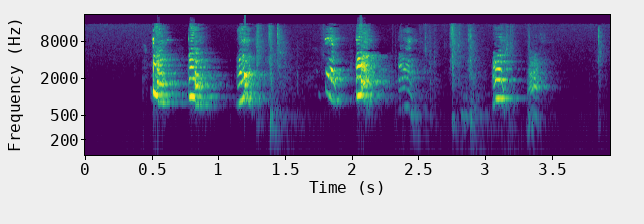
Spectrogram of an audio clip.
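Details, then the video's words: Shetland sheepdog puppy under five months old, indoors, giving a fast string of seven or eight high, slightly rasping barks, each short and sharp, spaced about half a second apart. "シェルティのシェリー ５ヵ月までまとめ動画 Sheltie puppy"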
